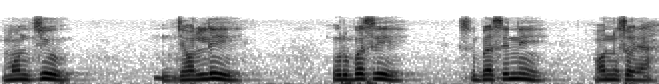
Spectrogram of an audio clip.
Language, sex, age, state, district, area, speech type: Odia, female, 45-60, Odisha, Nayagarh, rural, spontaneous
